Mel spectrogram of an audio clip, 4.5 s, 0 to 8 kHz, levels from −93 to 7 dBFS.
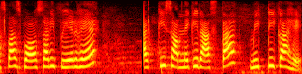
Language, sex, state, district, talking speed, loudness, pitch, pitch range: Hindi, female, Uttar Pradesh, Gorakhpur, 160 wpm, -18 LUFS, 300 Hz, 275-320 Hz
